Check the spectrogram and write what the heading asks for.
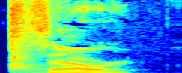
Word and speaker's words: sour: It's like hour. – It's sour. – Yeah. – Hour. – It's hour. Not hour, it's hour. – Ow. – Phonetically, the way you would spell it is O-W-E-R.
